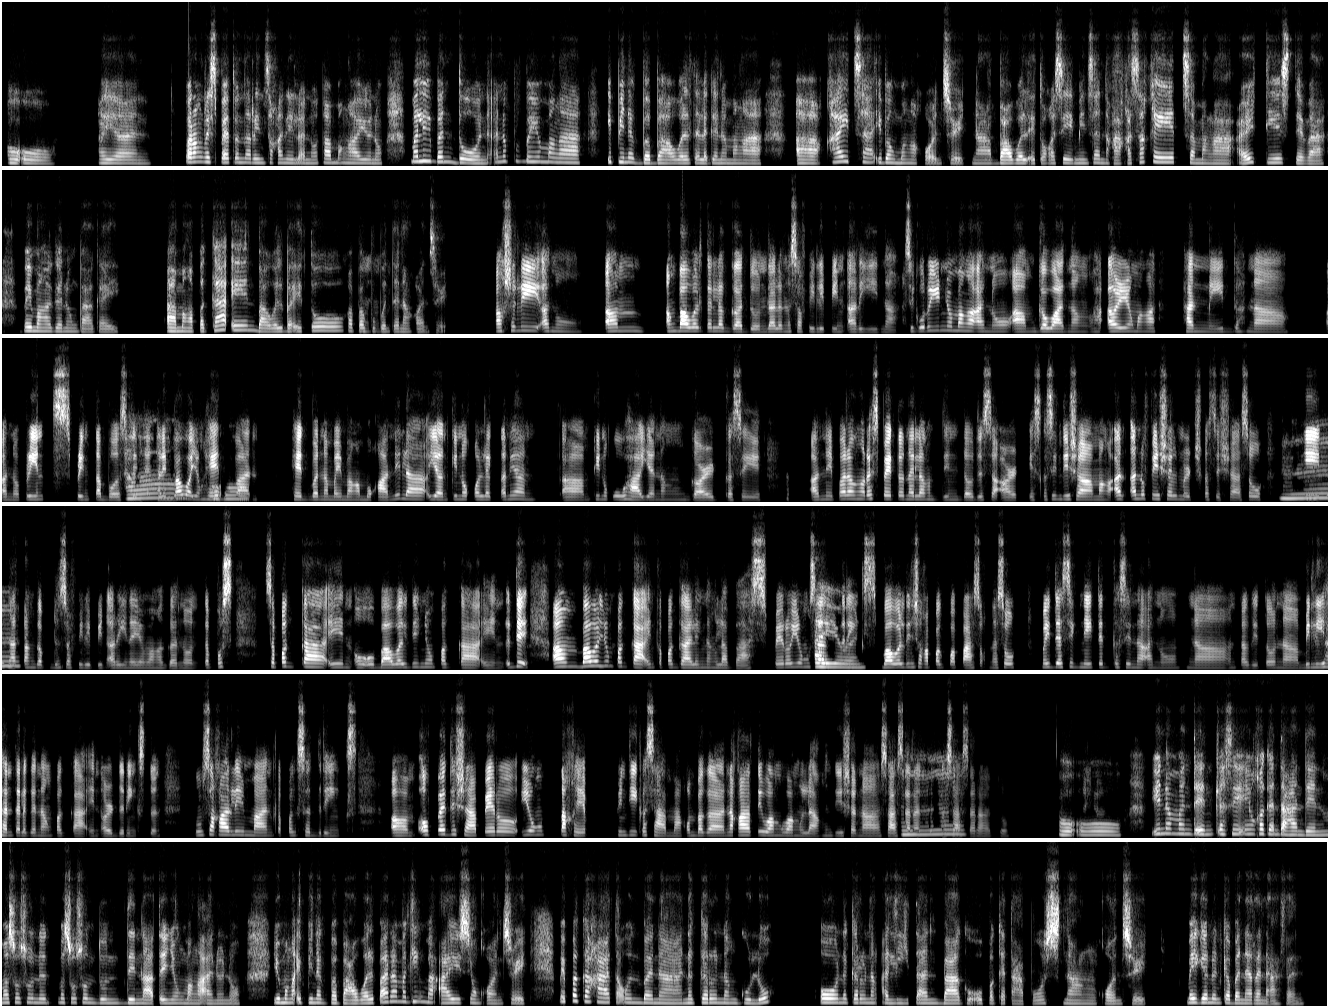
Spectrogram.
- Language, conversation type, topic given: Filipino, podcast, Puwede mo bang ikuwento ang konsiyertong hindi mo malilimutan?
- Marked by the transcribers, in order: tapping; other background noise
